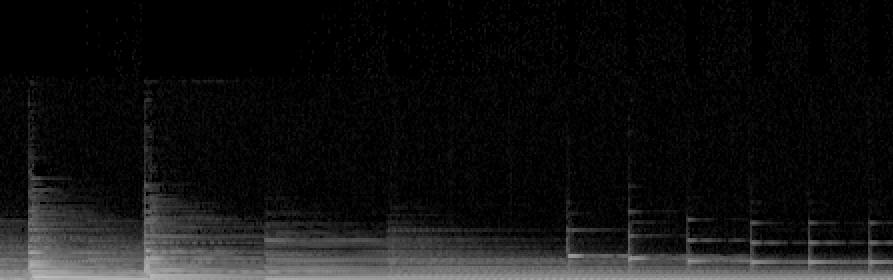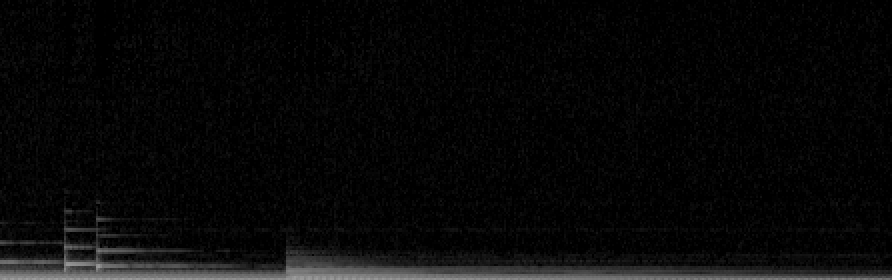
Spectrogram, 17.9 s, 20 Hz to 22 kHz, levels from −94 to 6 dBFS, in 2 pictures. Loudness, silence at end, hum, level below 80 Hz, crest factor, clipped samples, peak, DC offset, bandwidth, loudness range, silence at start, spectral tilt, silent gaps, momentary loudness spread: -32 LUFS; 0 s; none; -42 dBFS; 22 dB; under 0.1%; -10 dBFS; 0.2%; 6.6 kHz; 17 LU; 0 s; -9 dB/octave; none; 24 LU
